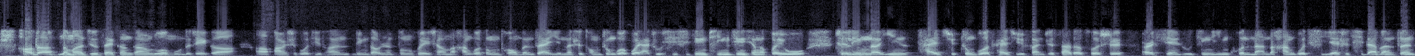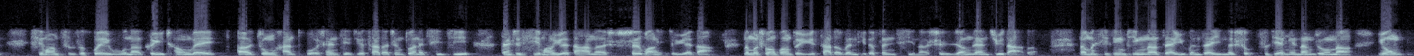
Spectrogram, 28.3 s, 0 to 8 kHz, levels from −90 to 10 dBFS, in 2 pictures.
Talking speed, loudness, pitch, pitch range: 340 characters per minute, -16 LUFS, 130 Hz, 115-170 Hz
